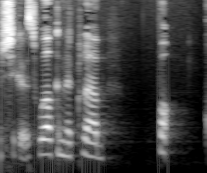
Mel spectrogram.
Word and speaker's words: Phoque: And in this one, they introduced the local strip club, which is called Club Fuck, but it's spelled P H O Q U E is how it's spelled.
